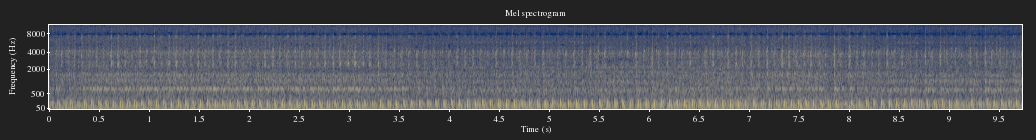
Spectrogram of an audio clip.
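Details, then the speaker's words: Hero Splendor Plus/Passion BS6 single-cylinder bike engine at idle with a dull knock about three per second running through it; worn crankshaft bearings, crank knock rather than weight noise. "तो guys जो सुन लिया वो sound उसका crank का है। अगर आपकी गाड़ी में ऐसा साउंड आए तो आपको समझ लेना चाहिए कि आपका इंजन का क्रैंक का साउंड है।"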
